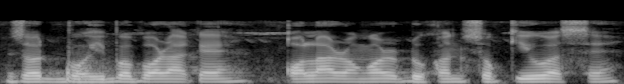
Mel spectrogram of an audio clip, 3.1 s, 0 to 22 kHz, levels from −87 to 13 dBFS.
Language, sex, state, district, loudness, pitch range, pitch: Assamese, male, Assam, Kamrup Metropolitan, -16 LUFS, 135-140 Hz, 135 Hz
